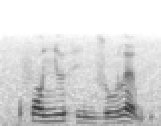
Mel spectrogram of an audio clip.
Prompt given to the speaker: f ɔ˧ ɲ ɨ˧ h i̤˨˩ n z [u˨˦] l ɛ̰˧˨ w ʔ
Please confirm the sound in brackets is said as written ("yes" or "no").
yes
